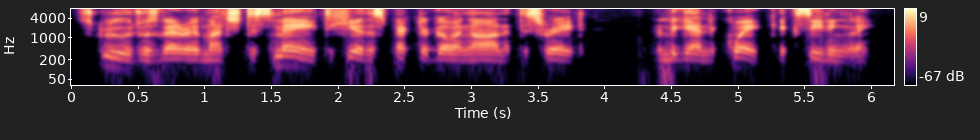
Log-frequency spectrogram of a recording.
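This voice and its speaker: Bright, forceful male storyteller. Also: fairly low pitch, level tone, moderate pace, dry recording. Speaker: audiobook narrator. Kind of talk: scripted dramatic story narration. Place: close, dry in-house recording.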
